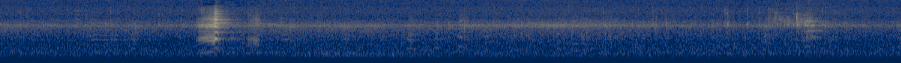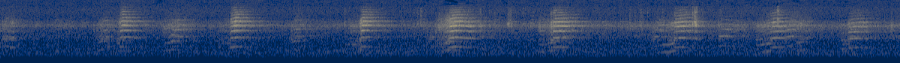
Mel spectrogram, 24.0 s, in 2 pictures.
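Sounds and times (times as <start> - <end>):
low background hiss: 0.0 - 24.0
faint bird calls: 2.6 - 4.0, 12.0 - 12.4, 13.3 - 19.9, 20.7 - 23.9.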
